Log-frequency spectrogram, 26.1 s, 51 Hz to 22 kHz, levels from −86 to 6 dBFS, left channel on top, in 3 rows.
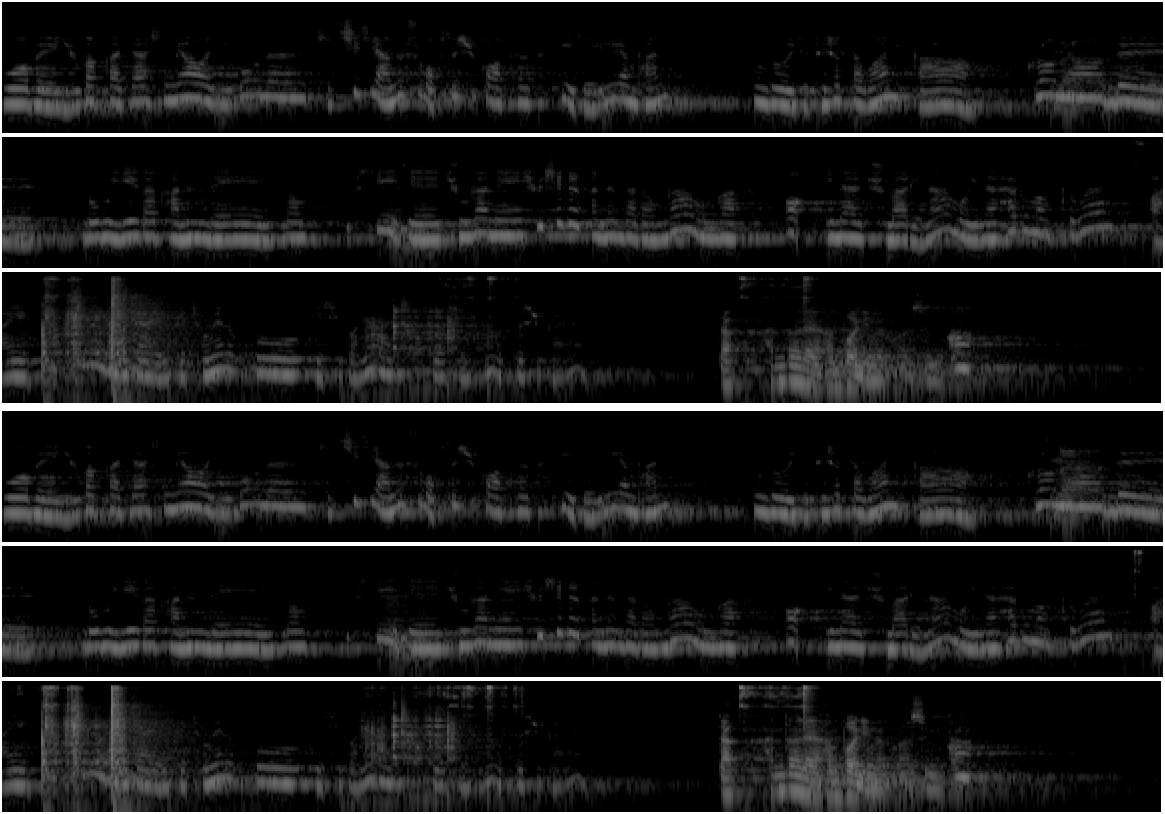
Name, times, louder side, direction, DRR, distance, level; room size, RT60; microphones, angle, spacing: voice 1, 0.0-5.0 5.6-7.3 7.7-9.0 9.3-11.1 11.4-14.3 14.6-21.8 24.5-24.7, left 1 dB, 15° left, 9 dB, 0.9 m, -57 dB
voice 2, 7.8-8.3 11.5-12.0 22.8-24.7, right 3 dB, 85° right, 10 dB, 1.1 m, -56 dB
sound 1, 17.2-17.3 17.5-18.5 20.0-21.3 22.9-23.6, right 11 dB, 60° right, 0.8 m, -48 dB
26.5 x 26.5 x 8.2 m, 2.7 s
head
